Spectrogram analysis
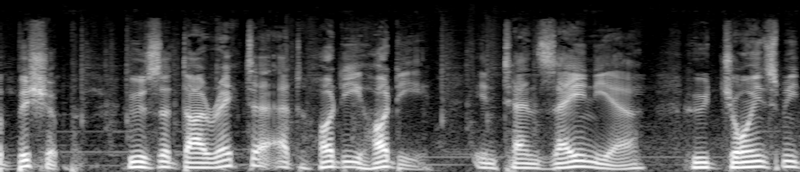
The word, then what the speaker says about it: Hodi Hodi: First of all, Hodi Hodi, is that the way that we pronounce it? Yes, it's a Swahili word, and it means knock knock.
